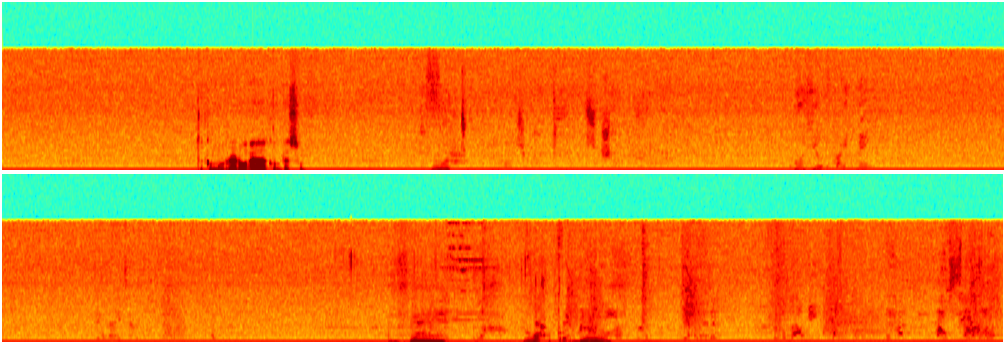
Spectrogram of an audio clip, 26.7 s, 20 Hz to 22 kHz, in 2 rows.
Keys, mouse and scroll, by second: 2.4 ctrl+z, 3.8 click, 6.5-7.9 drag, 21.6 click, 22.3 ctrl+z.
